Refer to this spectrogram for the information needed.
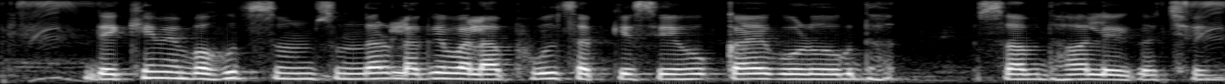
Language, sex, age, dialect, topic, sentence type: Magahi, female, 25-30, Western, agriculture, statement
